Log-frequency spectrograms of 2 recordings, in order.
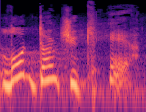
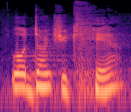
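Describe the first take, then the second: First: Accusing. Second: Said in the usual way. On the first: Acted. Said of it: "Martha accuses him". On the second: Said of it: "repeat, softer".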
